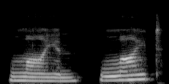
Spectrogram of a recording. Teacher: The light L tends to be used at the beginning of words like lion and light, and Americans tend to always use the dark L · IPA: /ɫ/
